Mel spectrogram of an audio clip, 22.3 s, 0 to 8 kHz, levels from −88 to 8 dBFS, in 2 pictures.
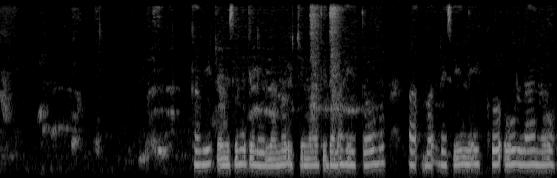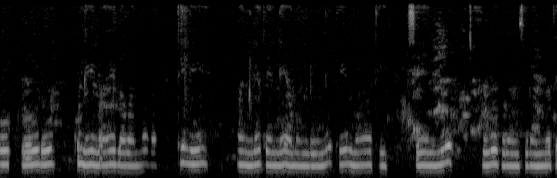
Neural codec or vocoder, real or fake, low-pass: none; real; 7.2 kHz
